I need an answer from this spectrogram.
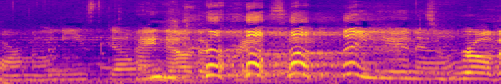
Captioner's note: laughing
